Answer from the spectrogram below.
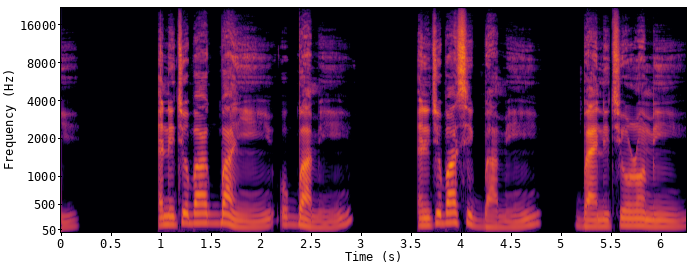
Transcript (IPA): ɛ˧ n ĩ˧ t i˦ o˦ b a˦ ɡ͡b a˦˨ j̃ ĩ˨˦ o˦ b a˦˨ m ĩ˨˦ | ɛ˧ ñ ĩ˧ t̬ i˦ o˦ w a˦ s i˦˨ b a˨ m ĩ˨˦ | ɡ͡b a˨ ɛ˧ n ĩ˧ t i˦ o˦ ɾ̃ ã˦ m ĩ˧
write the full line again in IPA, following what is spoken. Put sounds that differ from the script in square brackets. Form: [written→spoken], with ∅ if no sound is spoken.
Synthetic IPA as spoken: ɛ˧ n ĩ˧ t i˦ o˦ b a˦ ɡ͡b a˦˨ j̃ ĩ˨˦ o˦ [b→ɡ͡b] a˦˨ m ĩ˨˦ | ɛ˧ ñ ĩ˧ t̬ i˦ o˦ [w→b] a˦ s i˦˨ [b→ɡ͡b] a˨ m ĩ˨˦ | ɡ͡b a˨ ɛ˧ n ĩ˧ t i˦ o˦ ɾ̃ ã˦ m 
